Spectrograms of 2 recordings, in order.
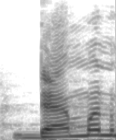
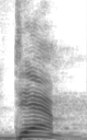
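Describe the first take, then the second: First: डैमन in two syllables, N sounded; wrong pronunciation demo. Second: डैम ending on M, one syllable; silent N. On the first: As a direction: say the final N in डैमन. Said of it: "डैमन मत बोलना". (डैमन में न भी बोलें) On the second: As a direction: drop the N, close on M in डैम. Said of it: "एन silent हो जाता है". (डैम में न चुप रखें) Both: Shown as a demonstration.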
